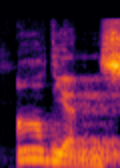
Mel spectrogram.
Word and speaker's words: audience: tôi đã nhắc thì từ này đọc là S, audience, trọng âm rơi vào âm thứ nhất.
